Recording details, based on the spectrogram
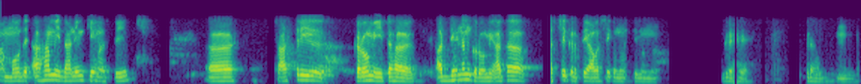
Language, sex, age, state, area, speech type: Sanskrit, male, 18-30, Rajasthan, rural, conversation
